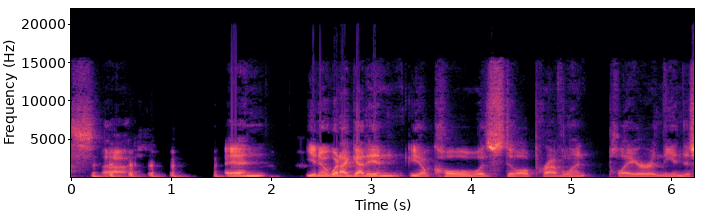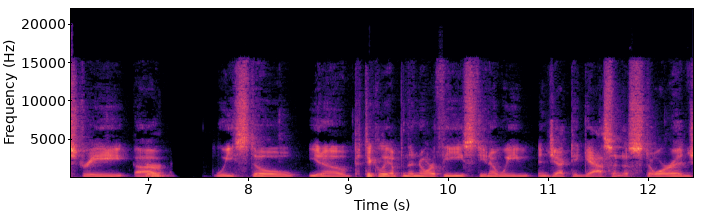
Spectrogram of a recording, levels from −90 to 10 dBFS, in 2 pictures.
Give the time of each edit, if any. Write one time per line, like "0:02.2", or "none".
0:07.6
